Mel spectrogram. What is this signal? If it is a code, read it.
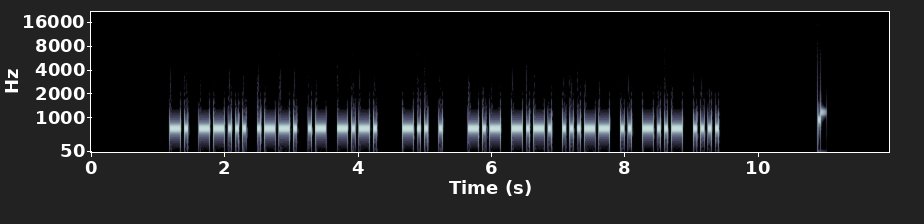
Morse code, heard as a keyed tone, about 22 wpm, 700 Hz. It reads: N7PAC DE KC3IXH
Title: USA Callsign DE Callsign 22wpm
